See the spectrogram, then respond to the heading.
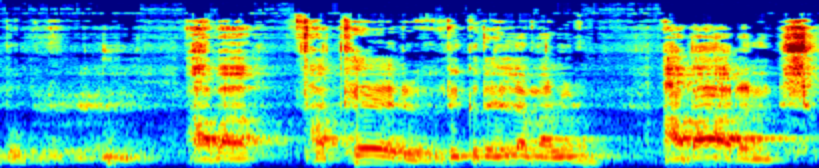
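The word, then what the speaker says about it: אבא: 아빠라는 말이 아람어로 아바 그래요. 아바. 우리 한국 사람들이 매운 고추를 많이 먹어서 좀 발음이 세게 나오면 아빠.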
